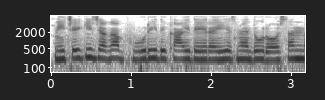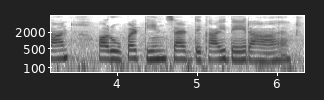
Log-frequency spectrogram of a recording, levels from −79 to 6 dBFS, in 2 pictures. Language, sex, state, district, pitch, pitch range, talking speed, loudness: Hindi, female, Maharashtra, Nagpur, 210 Hz, 200-215 Hz, 180 wpm, -18 LUFS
